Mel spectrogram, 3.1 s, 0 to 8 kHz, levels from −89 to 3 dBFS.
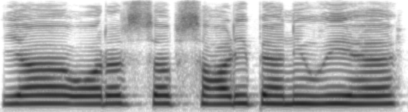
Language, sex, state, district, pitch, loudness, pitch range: Hindi, male, Jharkhand, Deoghar, 225 Hz, -14 LUFS, 220-225 Hz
